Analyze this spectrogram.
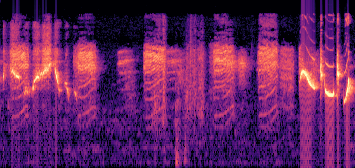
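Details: Common iora lure call, described as clear and loud: buzzy, harsh bursts alternate with bright upslurred and downslurred whistles, ending in loud looping whistled notes.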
